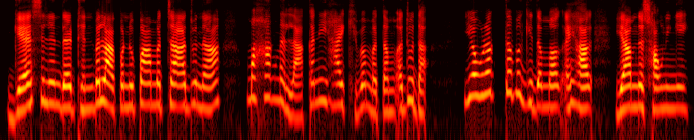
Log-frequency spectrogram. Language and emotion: Manipuri, angry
